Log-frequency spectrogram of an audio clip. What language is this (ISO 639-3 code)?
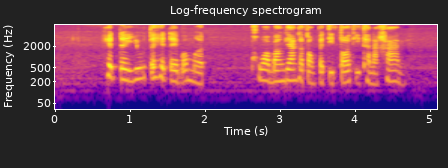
tha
